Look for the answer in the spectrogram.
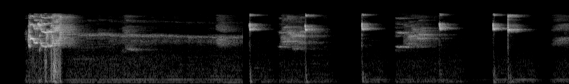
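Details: Lovebird heard as a lure for singing: one loud rasping squawk drawing into a thin held whistle, followed by short, sharp, high squeaks spaced about half a second apart in a quiet room.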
